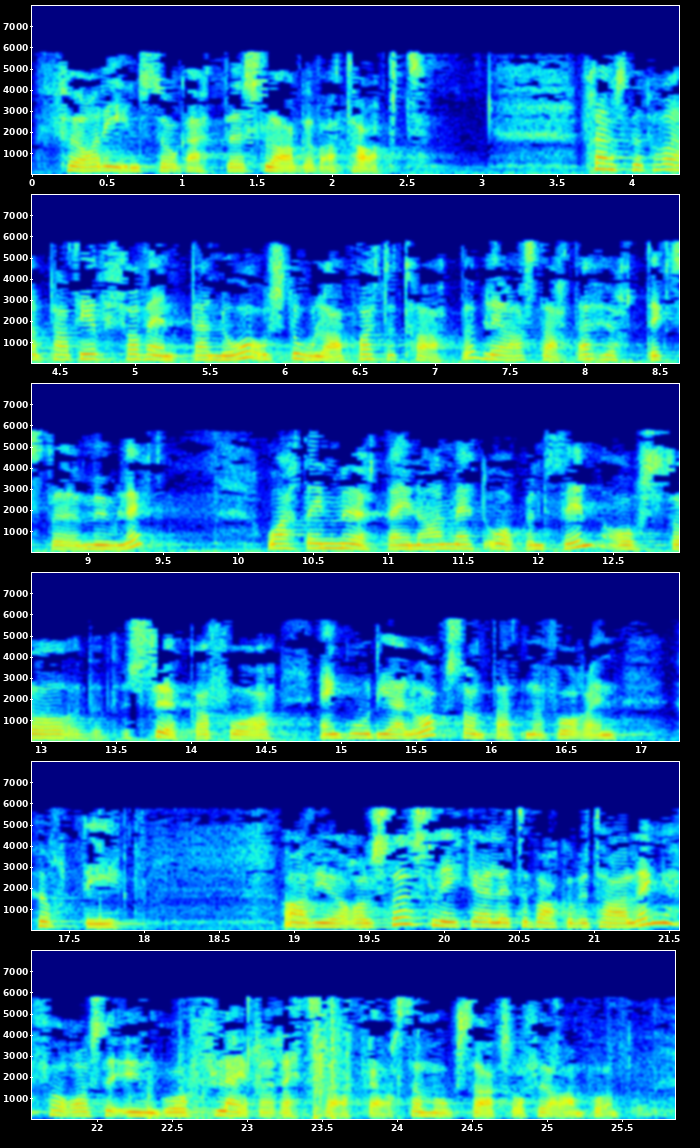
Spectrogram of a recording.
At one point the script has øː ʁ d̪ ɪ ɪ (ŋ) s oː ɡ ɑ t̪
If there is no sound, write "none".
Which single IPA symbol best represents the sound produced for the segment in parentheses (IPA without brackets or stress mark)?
n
